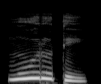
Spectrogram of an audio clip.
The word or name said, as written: ಮೂರುತಿ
